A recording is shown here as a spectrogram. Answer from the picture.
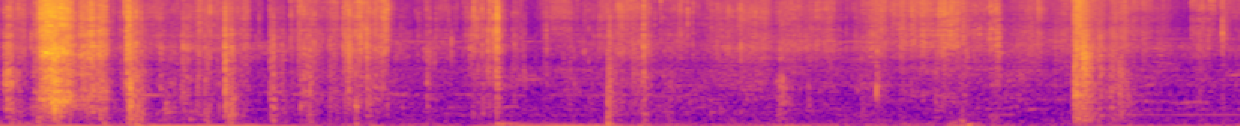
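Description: Foil-wrapped trading-card packs and their cardboard box being handled: scattered rustles and light taps as the packs are pulled out and stacked, with louder rustles right at the start and about seven seconds in.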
